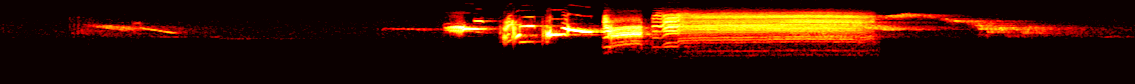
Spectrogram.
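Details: Eurasian siskin singing: a faint thin note, then a burst of rapid twittering, chirpy notes that runs into a long, wheezy, buzzing drawl lasting over a second before fading out with a few soft chirps.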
